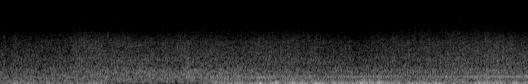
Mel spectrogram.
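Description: Wind buffeting the microphone over the wash of choppy waves, with a steady boat engine hum that comes in about two seconds in and rises slightly in pitch.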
